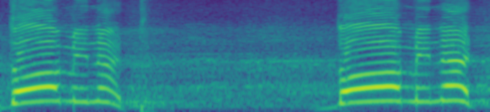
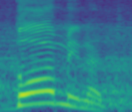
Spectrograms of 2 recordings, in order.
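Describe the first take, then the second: First: High, loud plea to the crowd. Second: Said in the usual way. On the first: Real, not acted. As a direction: raise the voice over the crowd. Pleading with the crowd. (भीड़ से ऊँची, ज़ोरदार मिन्नत)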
